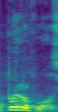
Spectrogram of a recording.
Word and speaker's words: boerewors: In actual fact, we have a sausage here, which is a South African sausage called a boerewors. You have to roll your Rs, apparently.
